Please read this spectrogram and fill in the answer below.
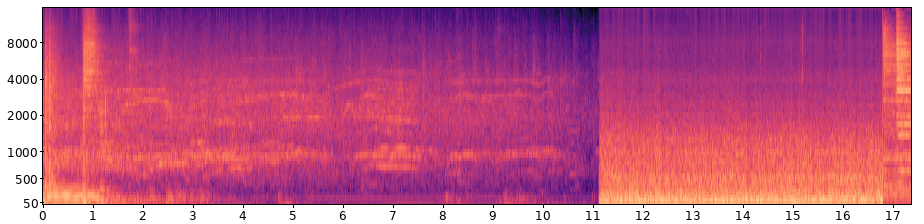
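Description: A live rock band ends its song on a final chord about a second in, then an audience cheers and whistles as it fades away. About eleven seconds in, a sudden cut to a loud, steady noise with a low hum.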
